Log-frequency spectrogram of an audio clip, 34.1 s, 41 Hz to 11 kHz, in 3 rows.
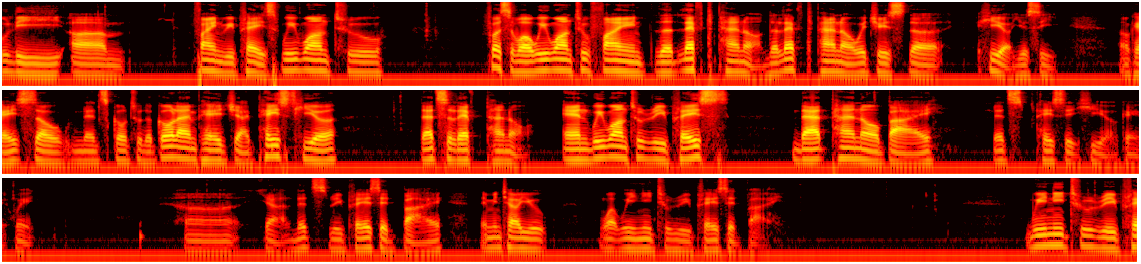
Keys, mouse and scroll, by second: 1.0 ctrl+shift+Tab, 1.9-3.6 typing, 4.2 ctrl+g, 4.6-7.6 typing, 14.1 ctrl+shift+Tab, 14.1 w, 31.3-32.0 typing.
